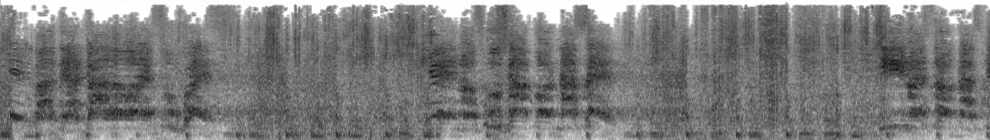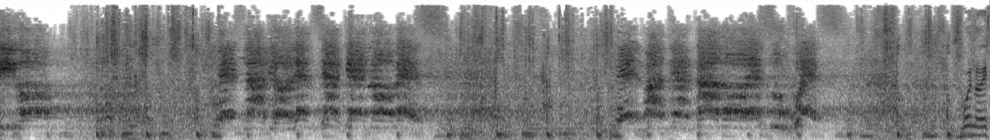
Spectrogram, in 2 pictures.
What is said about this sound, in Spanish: canción se ha convertido en todo un símbolo. Em, esta es una versión cantada en las calles y hay alguna a la que ya habían puesto incluso algún tipo de música de fondo.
